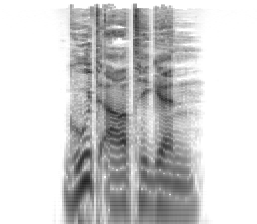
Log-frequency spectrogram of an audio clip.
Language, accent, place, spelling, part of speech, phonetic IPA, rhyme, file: German, Germany, Berlin, gutartigen, adjective, [ˈɡuːtˌʔaːɐ̯tɪɡn̩], -uːtʔaːɐ̯tɪɡn̩, De-gutartigen.ogg
- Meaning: inflection of gutartig: 1. strong genitive masculine/neuter singular 2. weak/mixed genitive/dative all-gender singular 3. strong/weak/mixed accusative masculine singular 4. strong dative plural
